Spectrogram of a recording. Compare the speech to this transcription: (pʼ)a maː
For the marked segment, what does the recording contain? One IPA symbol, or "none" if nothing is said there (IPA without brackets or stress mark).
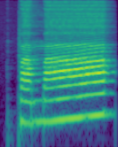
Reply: p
